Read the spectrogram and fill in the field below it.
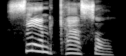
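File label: "sandcastle", English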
